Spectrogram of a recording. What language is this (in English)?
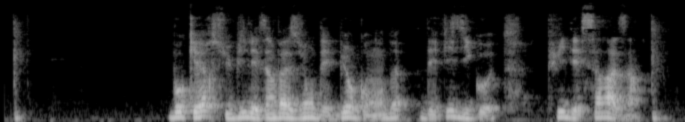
French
